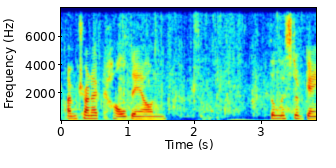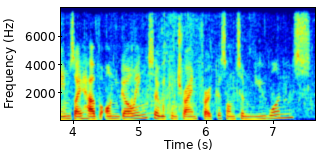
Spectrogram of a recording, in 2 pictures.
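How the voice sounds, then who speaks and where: A young woman game streamer chatting casually while she plays, tired and low on energy, rambling with frequent ums. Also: steady tone, measured pace. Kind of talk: casual chat while gaming. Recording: noisy game audio behind.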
